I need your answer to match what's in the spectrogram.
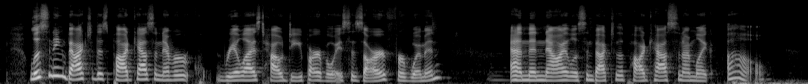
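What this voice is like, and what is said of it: Hoarse voice from laryngitis, limited pitch. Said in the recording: “I can't go there right now because of my laryngitis. Normally I can go pretty fucking high.”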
